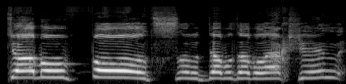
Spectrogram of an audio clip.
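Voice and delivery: very high, loud holler; excited fault call. Real, not acted. Commentator celebrating a double fault, excited shout. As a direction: belt it out high, stretching the fault.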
